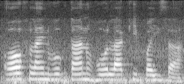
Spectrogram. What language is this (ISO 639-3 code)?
mag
